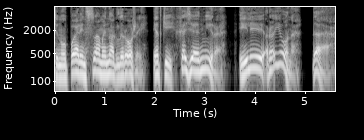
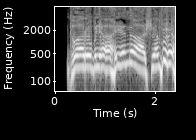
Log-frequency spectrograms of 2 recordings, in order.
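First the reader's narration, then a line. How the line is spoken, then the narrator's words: Guffawing. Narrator (Russian): Прогоготал второй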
